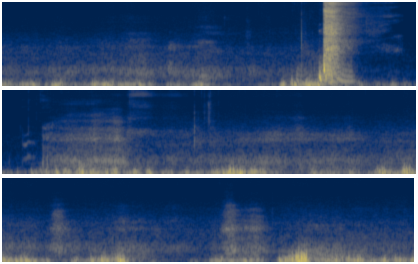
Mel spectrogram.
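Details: A person gives one sharp, explosive sneeze over quiet rustling and faint breathing noise; a single sneeze.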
